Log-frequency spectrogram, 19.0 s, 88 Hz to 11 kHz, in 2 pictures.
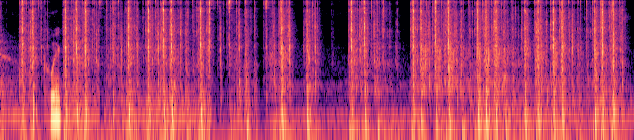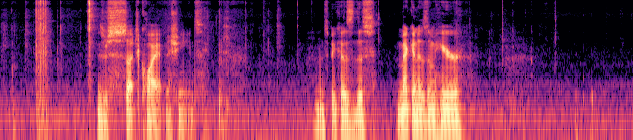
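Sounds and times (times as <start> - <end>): typewriter typing softly: 0.0 - 9.4.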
